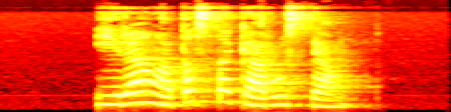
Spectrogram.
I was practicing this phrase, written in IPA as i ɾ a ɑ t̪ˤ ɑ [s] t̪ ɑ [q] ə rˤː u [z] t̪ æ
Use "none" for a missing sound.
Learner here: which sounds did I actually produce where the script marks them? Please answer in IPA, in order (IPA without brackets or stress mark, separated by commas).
s, k, s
